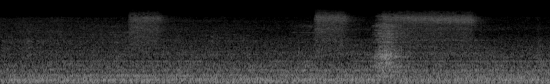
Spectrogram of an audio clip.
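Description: Train running with a steady rumble, with three short bursts of hiss about a second, three seconds and nearly four seconds in; the last is the longest and loudest.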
